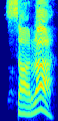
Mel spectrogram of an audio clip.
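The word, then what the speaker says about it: שָׂרָה: Sarah. Right? Sarah, Abraham's wife. All right. So when we pronounce the A, it's like the sound that we get in the word aqua.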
